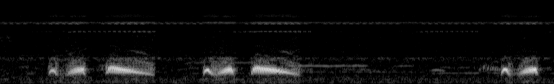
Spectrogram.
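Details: Spotted dove (tekukur) calling near a banana trunk after heavy rain; loud repeated coos, each a short double note followed by a longer descending purring coo, phrase repeated about every 2.5 seconds, faint steady insect hum in background.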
